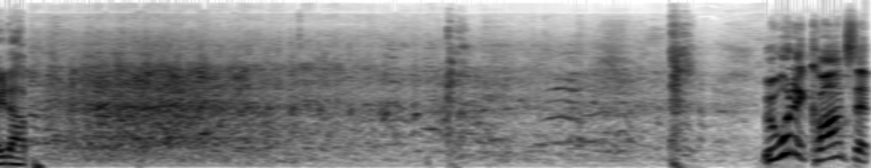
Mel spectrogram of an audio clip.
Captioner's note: audience laughter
